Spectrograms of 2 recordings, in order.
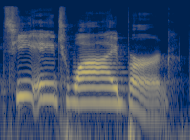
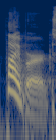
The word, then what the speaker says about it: Thyberg: It's a Swedish name, Thyberg. Thyberg.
